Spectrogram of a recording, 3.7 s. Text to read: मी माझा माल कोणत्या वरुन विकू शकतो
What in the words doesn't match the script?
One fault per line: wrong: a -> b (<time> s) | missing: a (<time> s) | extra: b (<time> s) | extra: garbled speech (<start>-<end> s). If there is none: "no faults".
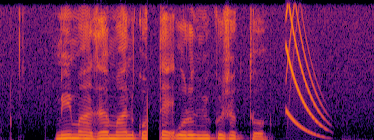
no faults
